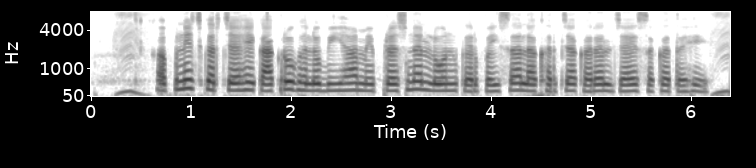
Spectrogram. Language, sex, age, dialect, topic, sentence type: Chhattisgarhi, female, 25-30, Northern/Bhandar, banking, statement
